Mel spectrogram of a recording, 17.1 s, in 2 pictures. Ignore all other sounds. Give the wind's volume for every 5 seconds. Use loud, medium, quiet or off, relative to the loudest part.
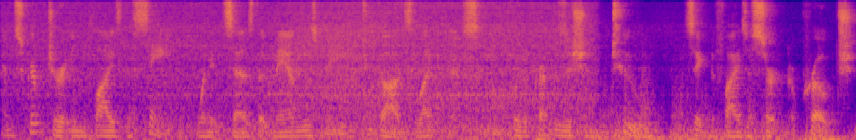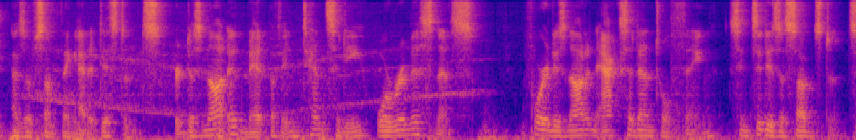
loud, loud, quiet, quiet.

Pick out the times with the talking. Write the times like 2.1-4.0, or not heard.
0.0-17.0.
